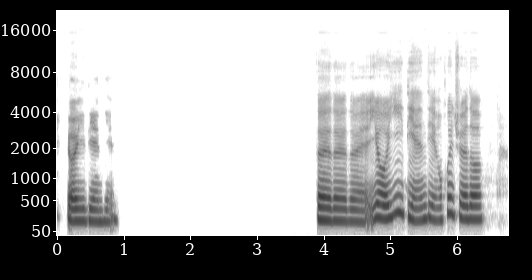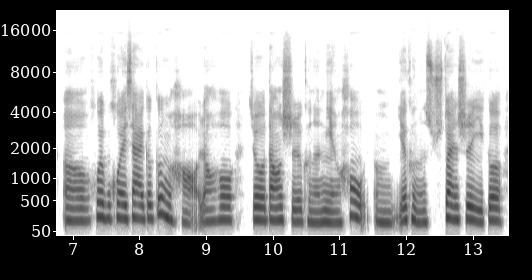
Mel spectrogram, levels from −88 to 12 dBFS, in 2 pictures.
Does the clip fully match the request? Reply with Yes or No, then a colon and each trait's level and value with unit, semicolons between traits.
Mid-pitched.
No: high, 195 Hz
